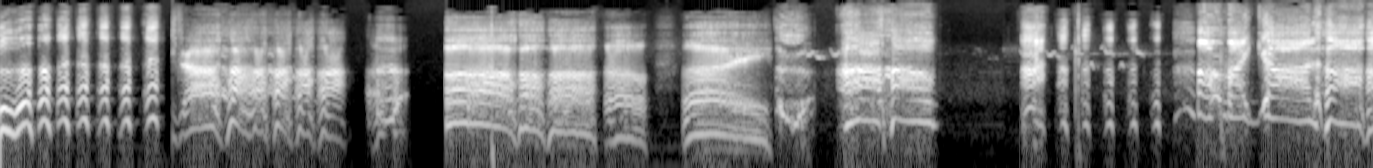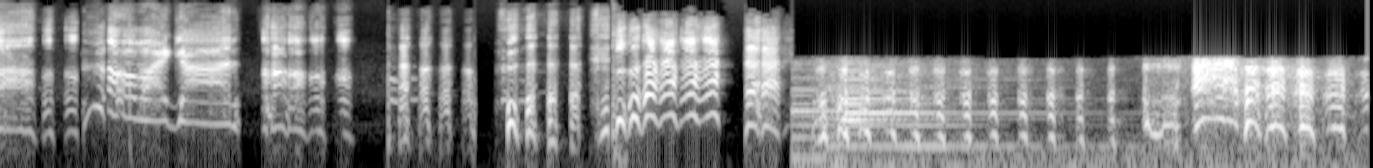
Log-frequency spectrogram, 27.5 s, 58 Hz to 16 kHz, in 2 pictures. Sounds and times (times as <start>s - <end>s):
Music: 21.7s - 25.4s.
